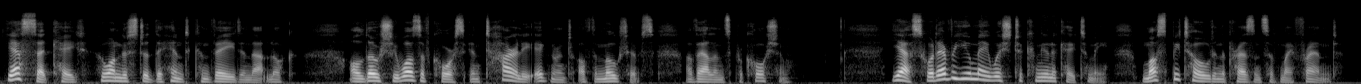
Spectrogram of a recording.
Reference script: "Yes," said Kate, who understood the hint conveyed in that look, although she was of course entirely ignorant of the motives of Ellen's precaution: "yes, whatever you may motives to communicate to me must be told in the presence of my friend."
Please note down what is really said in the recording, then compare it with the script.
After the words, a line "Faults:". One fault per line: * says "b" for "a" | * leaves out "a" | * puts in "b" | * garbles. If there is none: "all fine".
"Yes," said Kate, who understood the hint conveyed in that look, although she was of course entirely ignorant of the motives of Ellen's precaution: "yes, whatever you may wish to communicate to me must be told in the presence of my friend."
Faults:
* says "wish" for "motives"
